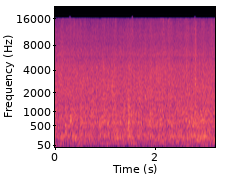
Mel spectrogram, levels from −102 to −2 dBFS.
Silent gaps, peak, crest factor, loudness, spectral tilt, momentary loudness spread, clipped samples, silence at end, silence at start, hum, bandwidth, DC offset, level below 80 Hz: none; -14 dBFS; 16 dB; -28 LUFS; -1.5 dB/octave; 1 LU; under 0.1%; 0 s; 0 s; none; 16 kHz; under 0.1%; -58 dBFS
